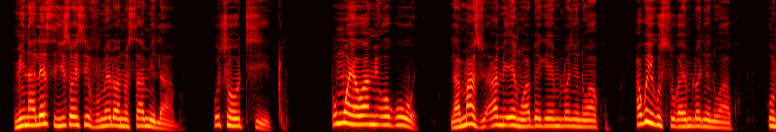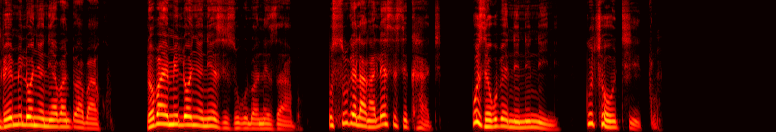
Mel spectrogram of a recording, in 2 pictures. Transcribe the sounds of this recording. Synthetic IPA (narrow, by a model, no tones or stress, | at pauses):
minalesijisɔisivumɛlwanɔsamila̰ːβɔ | ɣut͡ʃʰɔutʰiːǃɔ̥ | umɔjawamioɣuwɛ | lamazwiamiɛŋwaβɛɣɛem̩lɔɲeniwakʰɔ | aɣujiɣusuɣaem̩lɔɲeniwaːkʰɔ̥ | ɣumbʱɛemilɔɲenijaβantʼuaβaːkʰɔ̥ | lɔβaemilɔɲenijezizuɣulwanɛza̰βɔ | ɣusuɣɛlaŋalesisikʰa̰tʰi̥ | ɣuzɛɣuβɛnininini | ɣut͡ʃʰɔutʰḭːǁɔ̰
